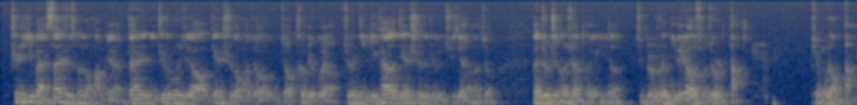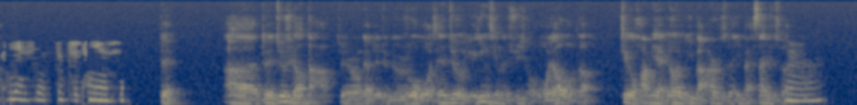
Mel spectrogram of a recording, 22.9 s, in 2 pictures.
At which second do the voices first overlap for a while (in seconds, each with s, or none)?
none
